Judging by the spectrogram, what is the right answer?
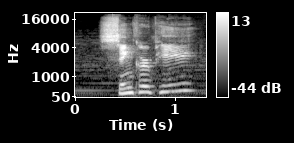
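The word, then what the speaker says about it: syncope: Um, syncop is pronounced syn. Sink pee.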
